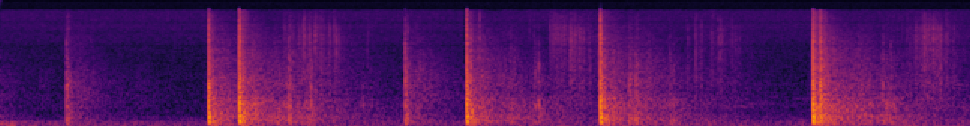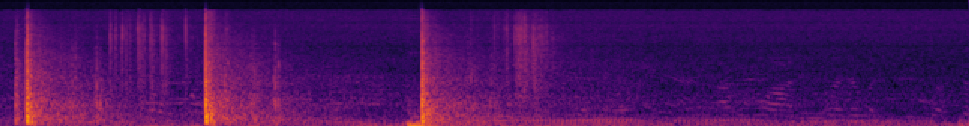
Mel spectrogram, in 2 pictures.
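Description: Firecrackers set off one at a time: about ten loud, sharp bangs at irregular gaps of half a second to a second and a half, each with a ringing tail. They stop about nine seconds in.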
